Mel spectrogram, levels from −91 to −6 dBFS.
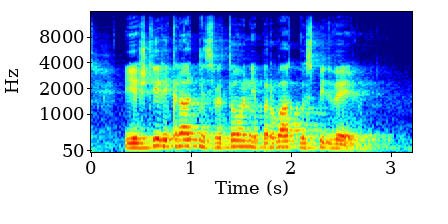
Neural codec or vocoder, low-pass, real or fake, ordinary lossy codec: vocoder, 48 kHz, 128 mel bands, Vocos; 14.4 kHz; fake; none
